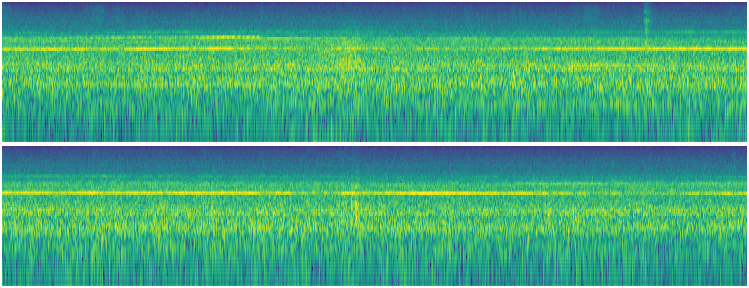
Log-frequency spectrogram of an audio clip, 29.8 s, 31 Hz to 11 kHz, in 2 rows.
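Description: Kintetsu 8000 series electric train running at steady speed, heard from inside the car: an even running rumble with a steady high whine held throughout and a couple of faint clicks.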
